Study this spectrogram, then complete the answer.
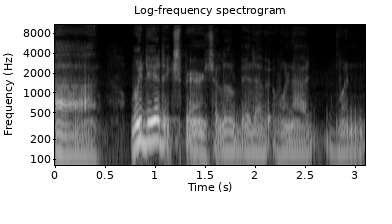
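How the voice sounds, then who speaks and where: A man speaks at a moderate pace with a medium pitch. His tone is dark and mellow, with vocal fry. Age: 60s. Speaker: football coach. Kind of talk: panel discussion.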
